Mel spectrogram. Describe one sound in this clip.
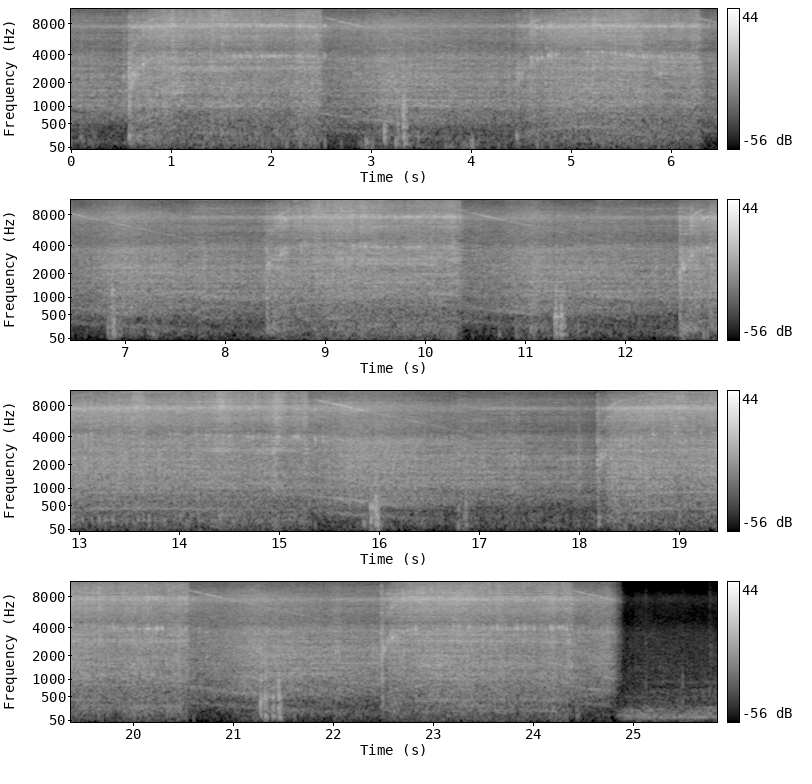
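A circular saw whines loudly as it cuts through wood in short bursts.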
